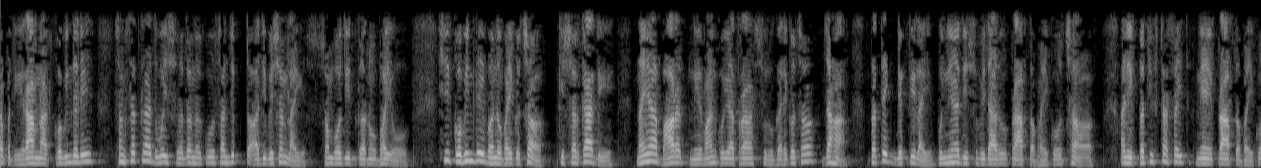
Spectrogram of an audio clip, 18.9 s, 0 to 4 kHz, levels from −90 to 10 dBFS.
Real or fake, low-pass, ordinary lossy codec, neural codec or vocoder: real; 3.6 kHz; none; none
